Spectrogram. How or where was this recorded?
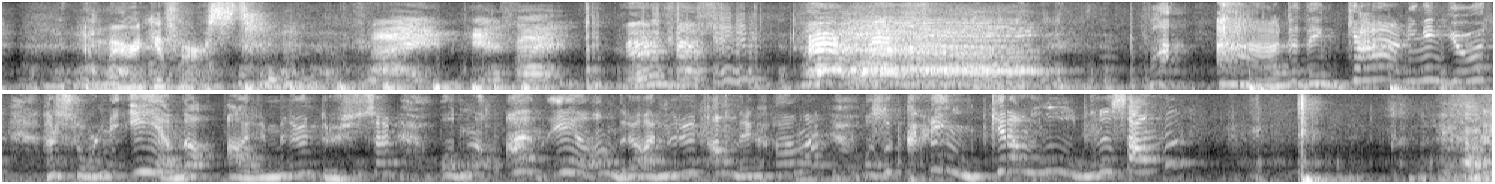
live audience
